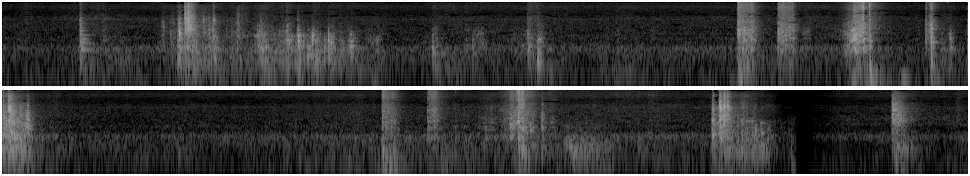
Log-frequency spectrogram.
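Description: Bamboo strips clatter and knock together as they are handled.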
